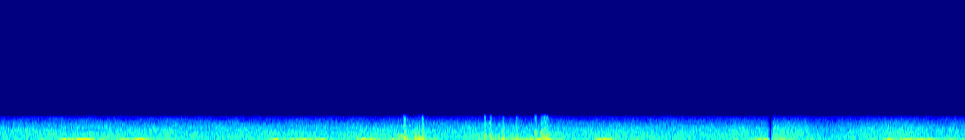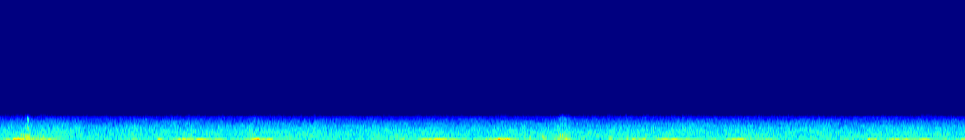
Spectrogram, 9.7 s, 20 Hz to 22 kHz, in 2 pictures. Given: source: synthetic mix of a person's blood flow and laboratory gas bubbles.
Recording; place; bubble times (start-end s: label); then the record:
Doppler ultrasound of blood flow; precordium
1.75-1.83 s: bubbles
1.92-2.21 s: bubbles
2.29-2.79 s: bubbles
4.88-5.09 s: bubbles
7.44-8.06 s: bubbles
From the record:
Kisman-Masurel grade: 222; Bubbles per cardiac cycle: several, 3 to 8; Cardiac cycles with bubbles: 10 to 50%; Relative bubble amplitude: moderate (0.250 to 0.450); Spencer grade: 2 (many but less than half of the cardiac periods contain bubble signals, singularly or in groups); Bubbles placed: anywhere in the cardiac cycle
